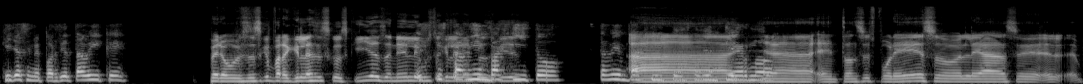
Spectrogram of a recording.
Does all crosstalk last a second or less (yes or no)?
no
